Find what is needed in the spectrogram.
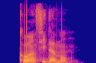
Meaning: coincidently
- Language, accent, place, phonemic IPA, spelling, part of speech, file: French, France, Lyon, /kɔ.ɛ̃.si.da.mɑ̃/, coïncidemment, adverb, LL-Q150 (fra)-coïncidemment.wav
